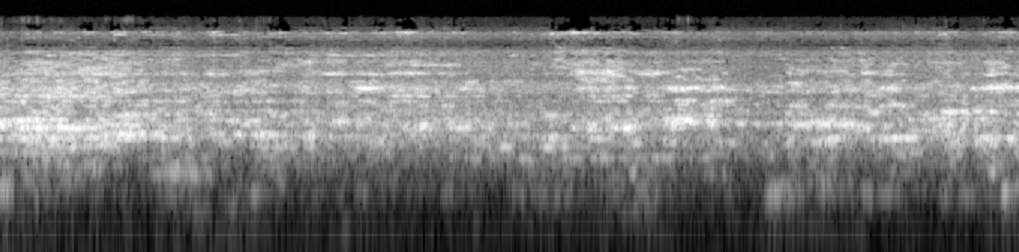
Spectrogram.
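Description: Many national anthems playing at once from the installation's small loudspeakers, a dense overlapping tangle of music with no bass that jumps louder right at the start.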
